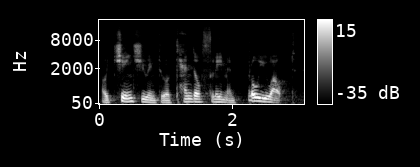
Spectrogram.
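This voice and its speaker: A man's voice: medium pitch, animated, moderate pace, vocal fry, mellow, breathy edge, voice pushed up. A man voicing a furious, menacing magical village creature in a children's storybook. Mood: furious, threatening. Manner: menacing, exclamatory threats. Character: furious sleepy village folk threatening to transform a boy.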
